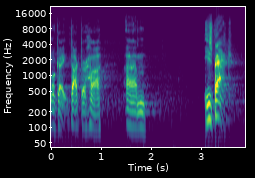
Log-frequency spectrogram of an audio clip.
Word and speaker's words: He: Done, of course, rather quietly, because they recognized, and I believe he pronounces it Dr. Ha. Yeah, but sure. That's how he pronounces his name. Okay, Dr. Ha.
